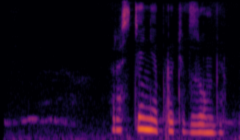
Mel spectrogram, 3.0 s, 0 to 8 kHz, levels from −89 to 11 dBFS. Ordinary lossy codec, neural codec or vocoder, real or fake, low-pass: none; none; real; none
